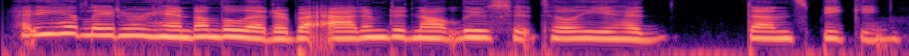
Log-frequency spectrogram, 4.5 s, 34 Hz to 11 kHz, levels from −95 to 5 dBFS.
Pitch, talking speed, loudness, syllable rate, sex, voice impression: 235 Hz, 250 wpm, -19 LUFS, 6.0 syllables/s, female, very feminine, slightly young, slightly adult-like, very thin, tensed, powerful, very bright, hard, very clear, very fluent, very cute, slightly intellectual, very refreshing, sincere, slightly calm, very friendly, very reassuring, slightly unique, elegant, sweet, very lively, intense, slightly sharp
